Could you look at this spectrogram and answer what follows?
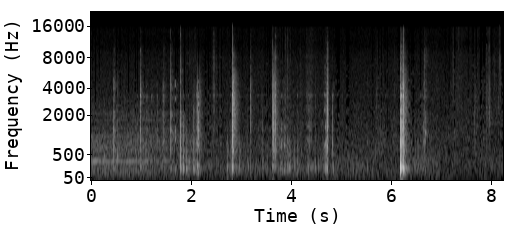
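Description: Sharp, separate clicks and knocks of IKEA flat-pack parts, screws and a screwdriver handled against laminated particleboard panels during assembly, about seven in all, with the loudest knock about six seconds in.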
